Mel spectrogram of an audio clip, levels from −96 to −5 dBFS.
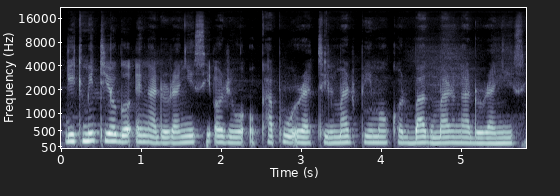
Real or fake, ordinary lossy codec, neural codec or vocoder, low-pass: fake; none; vocoder, 44.1 kHz, 128 mel bands every 512 samples, BigVGAN v2; 19.8 kHz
